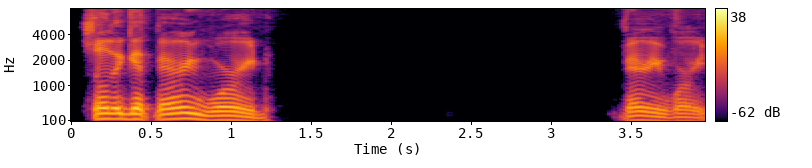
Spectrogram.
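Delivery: speaking with a mouth full of food. Speaker answering questions, talking while eating. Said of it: "So sorry that I'm eating".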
